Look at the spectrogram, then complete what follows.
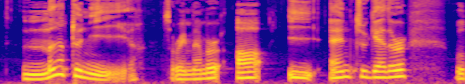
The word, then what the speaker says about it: maintenir: Maintenir, so remember A-I-N together will produce the sound un, main. Maintenir. Don't insist on the E. Maintenir.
